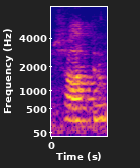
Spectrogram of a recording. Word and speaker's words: छात्र: Next छात्र को क्या लिखेंगे, छात्र, क्ष डाल देंगे। क्या ये सही है, नहीं। क्या होता है, छात्र, छात्र, छात्र। छ की साउंड आ रही है, छात्र।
